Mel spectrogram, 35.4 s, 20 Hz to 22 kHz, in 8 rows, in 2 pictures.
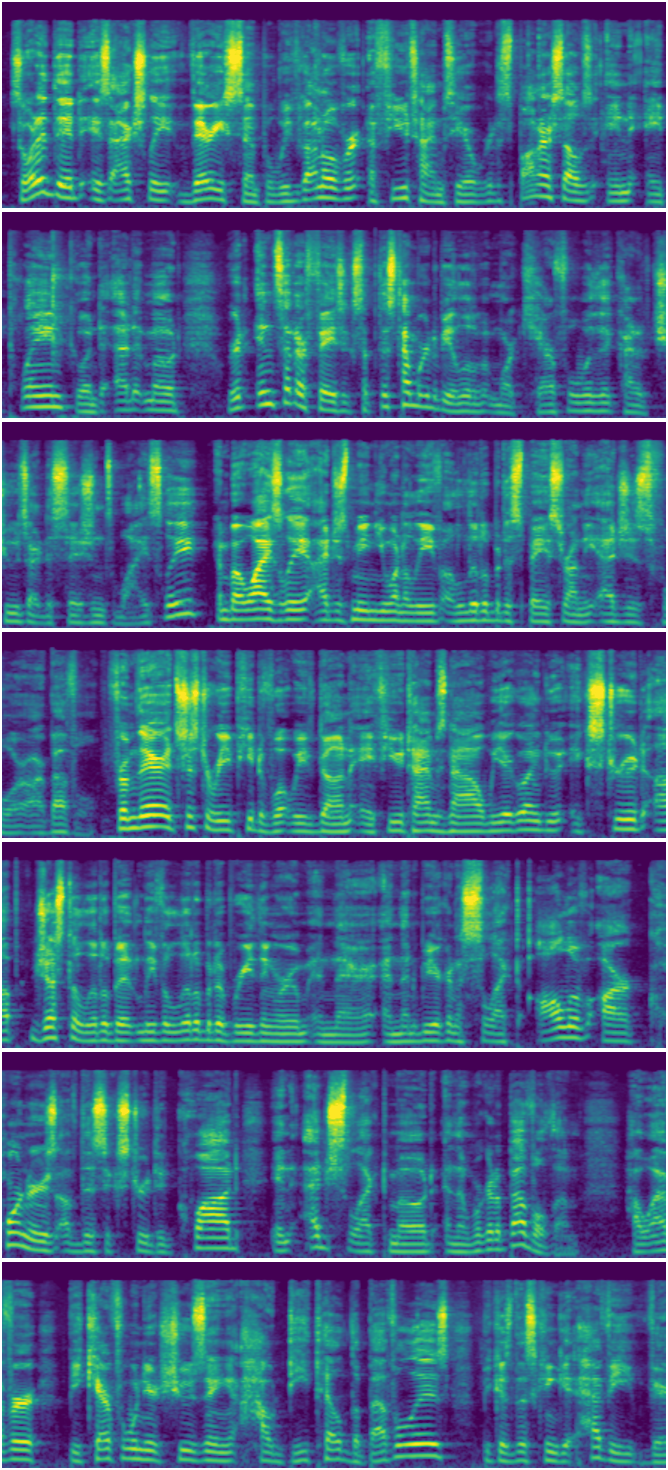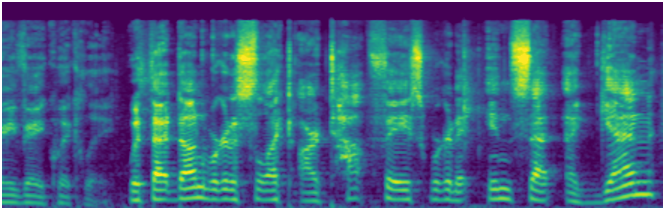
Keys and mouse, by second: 0.1 middle click, 0.7 middle click, 1.1 middle click, 1.5 shift+a, 4.0 middle click, 4.3 Tab, 5.8 i, 10.1 middle click, 10.7 middle click, 11.2 shift+middle click, 13.9 e, 19.9 middle click, 22.0 click, 23.0 middle click, 23.5 shift+middle click, 24.3 shift+click, 24.5 middle click, 25.0 shift+middle click, 25.6 shift+click, 26.3 ctrl+b, 32.5 shift+middle click, 34.8 middle click, 34.8 i.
